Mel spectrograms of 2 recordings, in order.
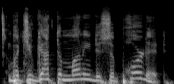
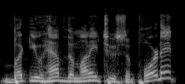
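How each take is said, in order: First: The voice falls at the end like a statement. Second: The voice rises at the end like a question. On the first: It asserts a fact. "making that sound like a statement" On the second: It asks for confirmation. "let me try it this way"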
